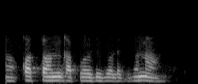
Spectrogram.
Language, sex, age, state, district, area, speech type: Assamese, female, 30-45, Assam, Sonitpur, rural, conversation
